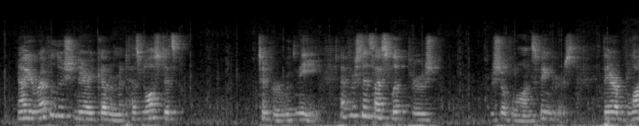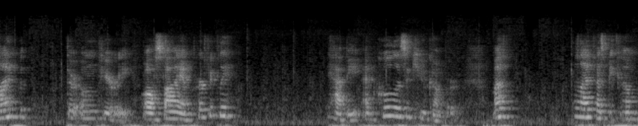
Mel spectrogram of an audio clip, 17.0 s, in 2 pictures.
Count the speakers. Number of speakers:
1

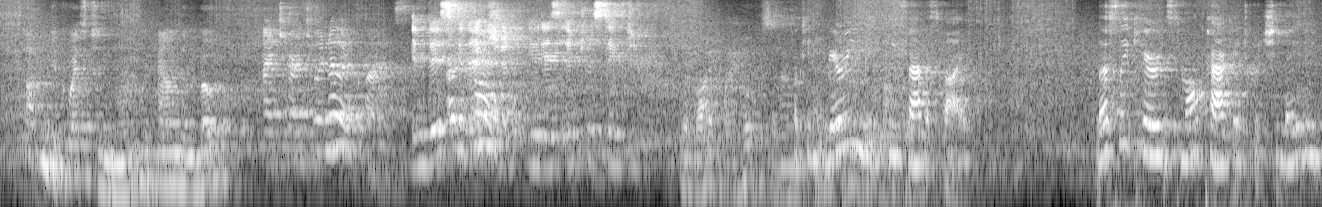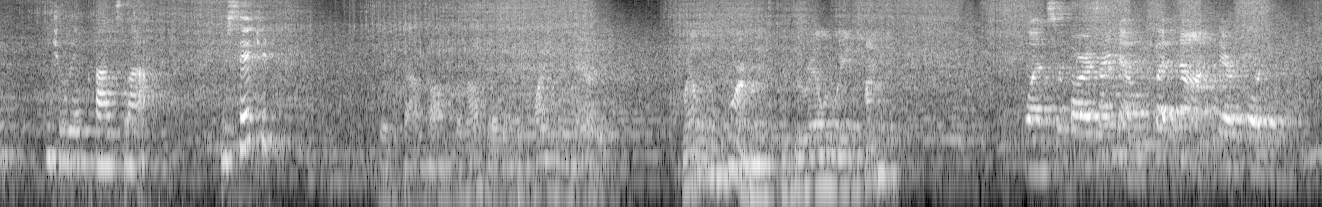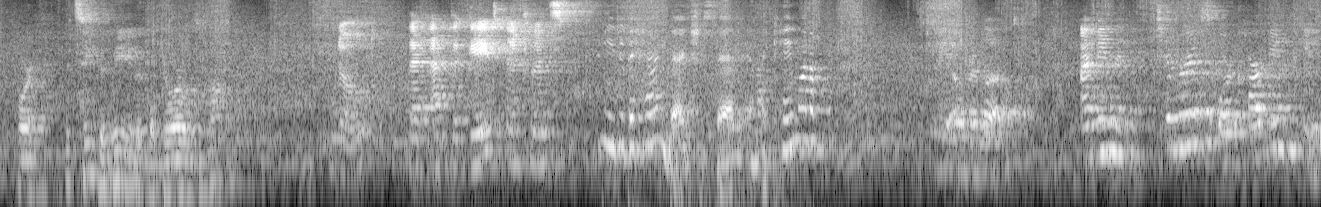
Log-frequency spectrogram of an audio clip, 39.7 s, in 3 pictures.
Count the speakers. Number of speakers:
5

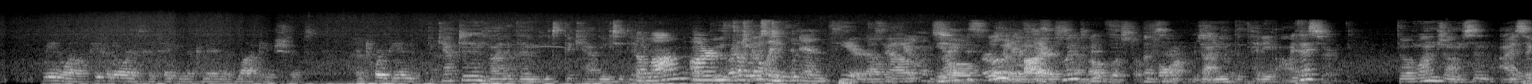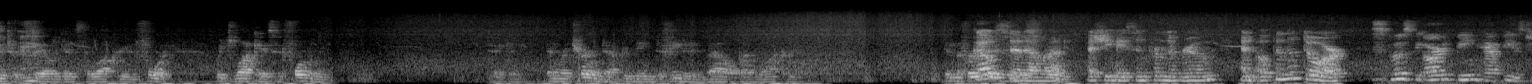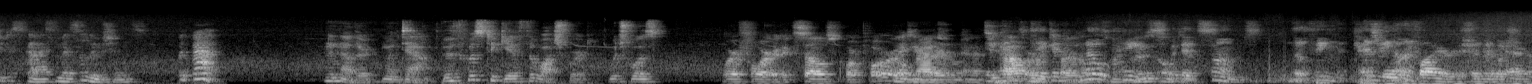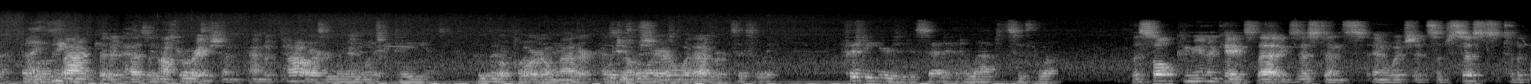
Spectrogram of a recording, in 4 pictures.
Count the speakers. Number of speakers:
7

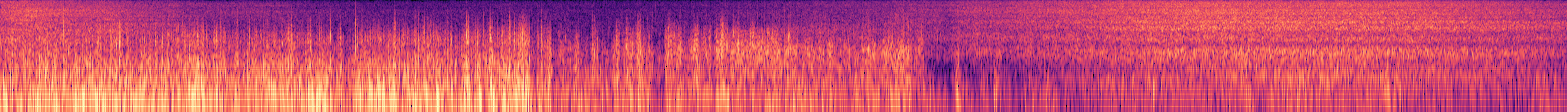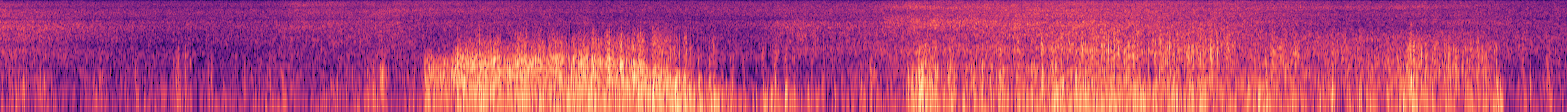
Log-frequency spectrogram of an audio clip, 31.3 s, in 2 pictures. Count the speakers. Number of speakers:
0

